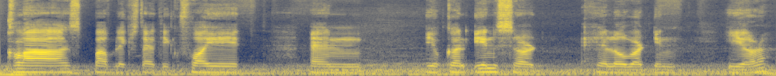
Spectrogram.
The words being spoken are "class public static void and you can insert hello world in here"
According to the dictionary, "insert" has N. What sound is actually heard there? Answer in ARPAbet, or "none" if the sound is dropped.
N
